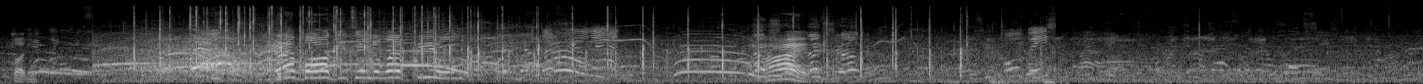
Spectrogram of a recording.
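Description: A large crowd cheers and shouts outdoors, loudest early on and then dying down.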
